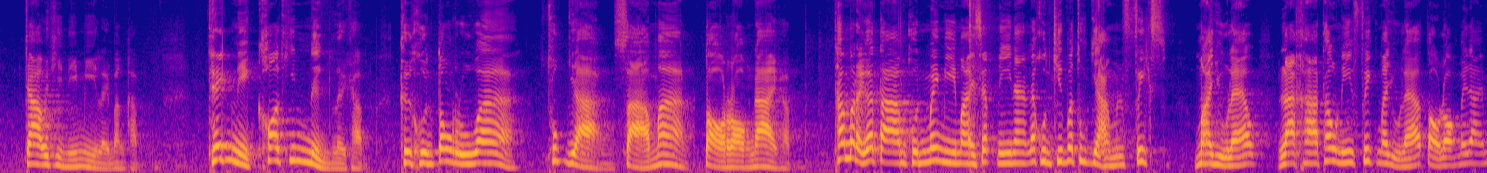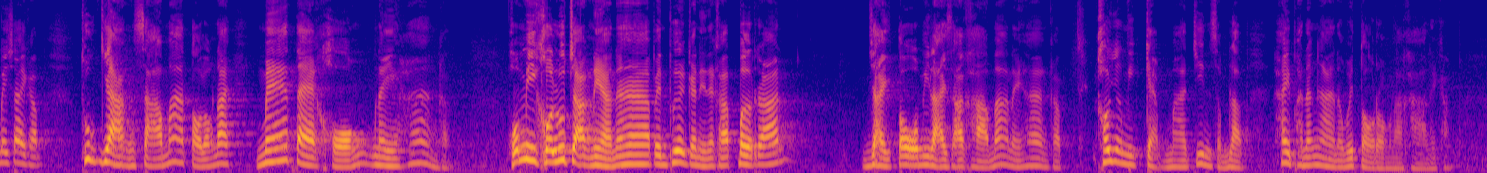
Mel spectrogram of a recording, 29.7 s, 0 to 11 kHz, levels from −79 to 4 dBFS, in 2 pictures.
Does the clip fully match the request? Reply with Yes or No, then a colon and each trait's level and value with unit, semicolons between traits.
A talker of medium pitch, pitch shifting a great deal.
Yes: medium, 170 Hz; wide, 7.1 semitones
